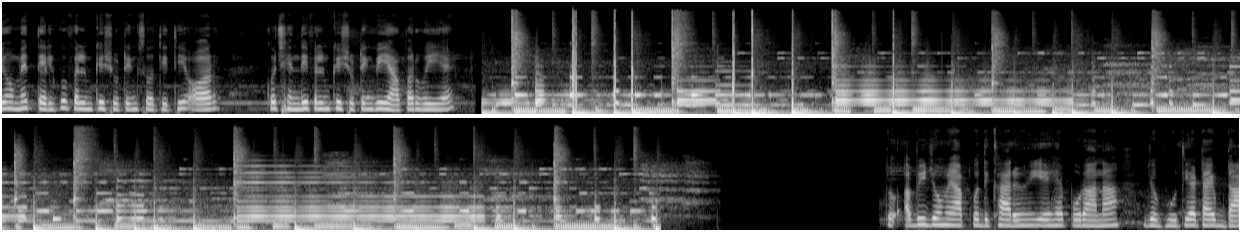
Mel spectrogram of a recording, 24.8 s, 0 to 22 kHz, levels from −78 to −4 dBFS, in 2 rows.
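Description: Integer overflow cracks at 5.11–5.15, 5.71–5.75, 6.13–6.31, 6.71, 7.32–7.51, 7.91, 8.31 and 8.92 s. Peaks pushed only about 0 to 1 dB past full scale wrap to the opposite sign instead of being limited, so each one snaps across the whole range as a harsh crack, far nastier than clipping.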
